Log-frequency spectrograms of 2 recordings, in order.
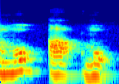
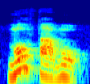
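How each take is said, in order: First: The t is not linked to the next vowel. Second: The t is linked to the next vowel. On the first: The speaker calls it wrong. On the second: The speaker calls it right.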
